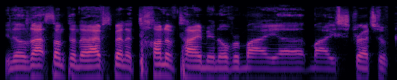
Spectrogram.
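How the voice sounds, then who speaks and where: A forty-year-old man hosting a sports podcast, his voice bright and forward. He chats loosely and casually, full of fillers and restarts. The sound is dry and close. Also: mid-range voice, steady tone, brisk, clear, resonant tone, no room sound. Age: 40s. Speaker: podcast host.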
